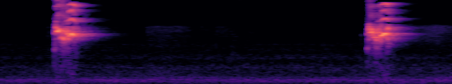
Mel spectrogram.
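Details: Pet peach-faced lovebird kept indoors: two brief shrill chirps about three seconds apart, otherwise quiet with a low steady hum.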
